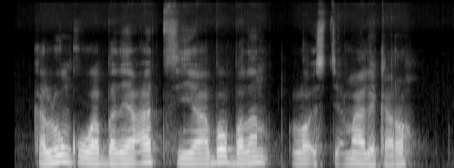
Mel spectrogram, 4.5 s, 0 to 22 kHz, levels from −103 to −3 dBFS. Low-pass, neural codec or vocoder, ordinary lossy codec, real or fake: 19.8 kHz; vocoder, 48 kHz, 128 mel bands, Vocos; none; fake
